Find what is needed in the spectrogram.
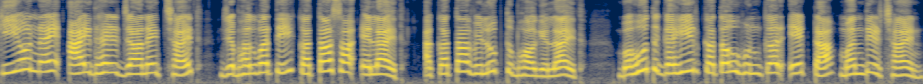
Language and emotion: Maithili, neutral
